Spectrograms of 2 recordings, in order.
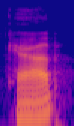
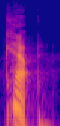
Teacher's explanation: of course the b is voiced that's different of course makes it a different word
